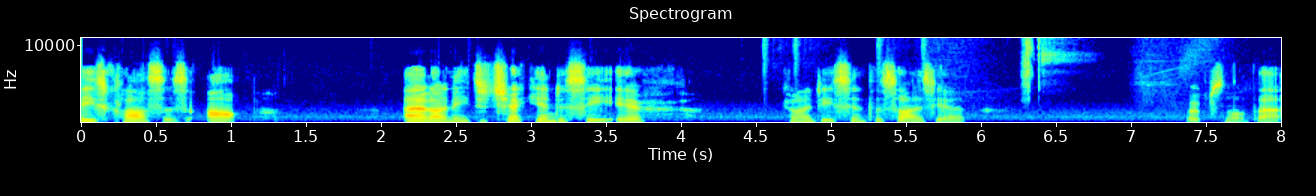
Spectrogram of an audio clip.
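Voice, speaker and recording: Soft-spoken and monotone with flat intonation, a woman talks at a fairly slow pace with long, frequent pauses. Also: medium pitch for a woman, dry, close sound with no echo. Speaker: game streamer. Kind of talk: let's play commentary. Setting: live stream.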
